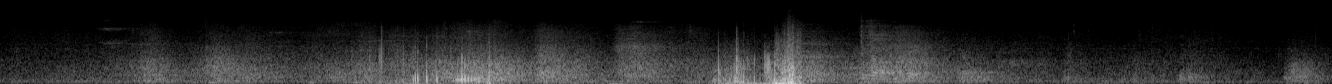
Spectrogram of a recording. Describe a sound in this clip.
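A congregation murmurs and shuffles in a large echoing hall.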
